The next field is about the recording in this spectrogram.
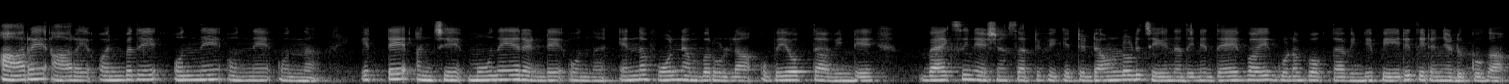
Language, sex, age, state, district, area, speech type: Malayalam, female, 45-60, Kerala, Kozhikode, urban, read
